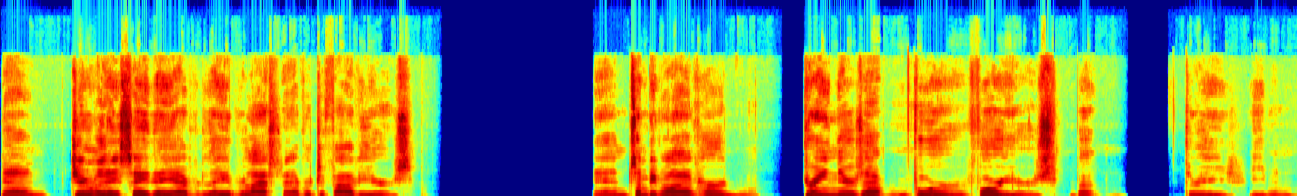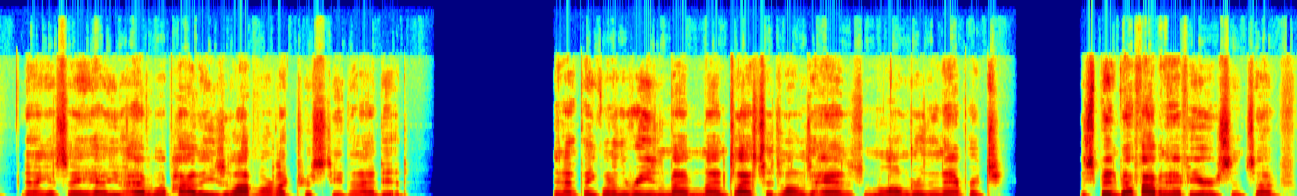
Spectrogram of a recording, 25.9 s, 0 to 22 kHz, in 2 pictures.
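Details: Adult man with Parkinson's disease for a little over 10 years, treated with deep brain stimulation since 2017; voice reduced and less clear than years earlier; hypokinetic dysarthria (Parkinson's disease speech).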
